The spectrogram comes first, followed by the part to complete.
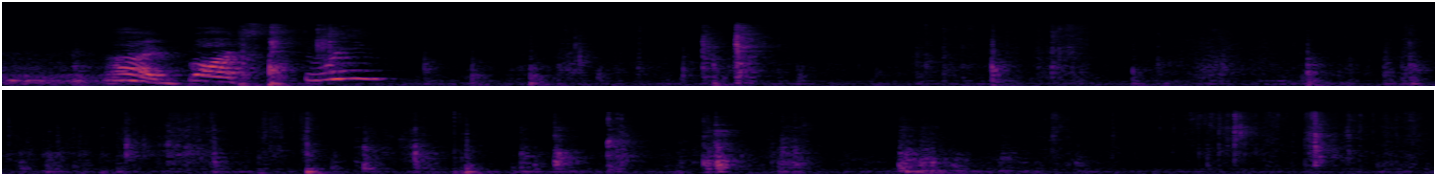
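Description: Trading-card pack wrappers being torn open and crinkled by hand, with the cards inside being handled in a quick, irregular run of small clicks and rustles. A brief voice sounds about a second in.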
